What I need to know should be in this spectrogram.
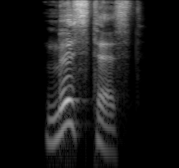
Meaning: second-person singular subjunctive II of müssen
- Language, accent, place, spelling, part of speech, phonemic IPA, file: German, Germany, Berlin, müsstest, verb, /ˈmʏstəst/, De-müsstest.ogg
